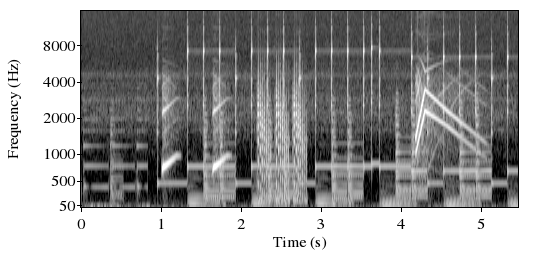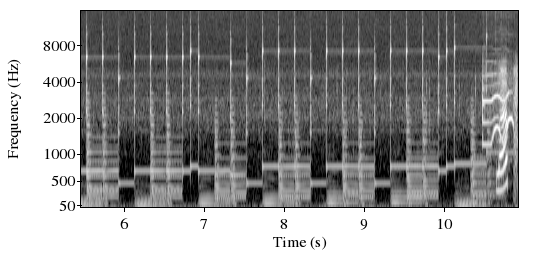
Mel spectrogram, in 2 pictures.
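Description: In the SNES preschool game Mario's Early Years: Preschool Fun, a synthesized cat meows a couple of times, with rising and falling cries that sit over bouncy, rhythmic chiptune music.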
